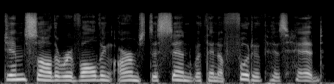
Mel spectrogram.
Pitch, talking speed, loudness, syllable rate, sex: 190 Hz, 215 wpm, -20 LUFS, 5.0 syllables/s, female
